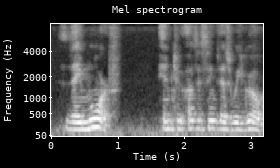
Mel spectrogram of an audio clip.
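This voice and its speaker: Somewhat breathy and dark, mellow in tone, a man with an American accent speaks at a fairly high pitch. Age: 80s+. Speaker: retired doctor. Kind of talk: reflective interview conversation. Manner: halting, with frequent repetitions.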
